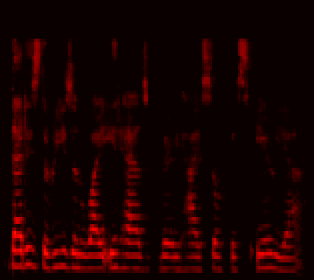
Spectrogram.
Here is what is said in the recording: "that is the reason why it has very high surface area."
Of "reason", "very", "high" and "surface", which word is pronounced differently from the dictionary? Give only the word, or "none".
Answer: none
